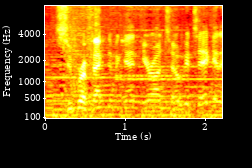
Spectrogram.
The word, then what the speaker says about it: Togetic: can he take out togetic togetic never understood which one is the right way to pronounce that I've heard I said togetic and I've heard togetic so which both seemed fine to me togetic it is until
